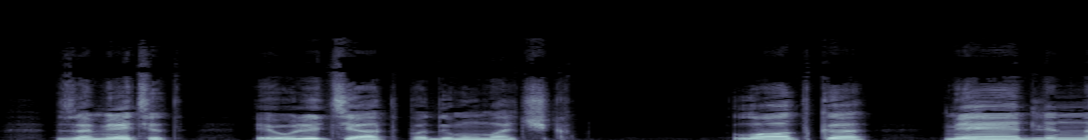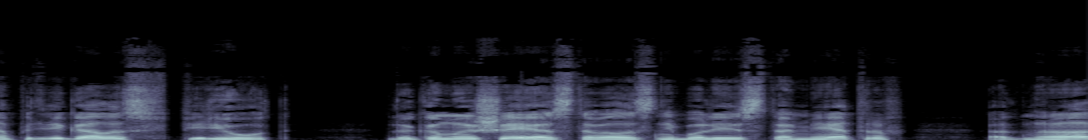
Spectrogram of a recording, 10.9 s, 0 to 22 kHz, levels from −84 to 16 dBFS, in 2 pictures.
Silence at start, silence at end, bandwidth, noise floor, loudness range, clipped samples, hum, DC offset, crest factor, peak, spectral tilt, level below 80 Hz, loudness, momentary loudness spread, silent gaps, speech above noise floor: 0.3 s; 0 s; 11 kHz; -79 dBFS; 1 LU; under 0.1%; none; under 0.1%; 16 dB; 0 dBFS; -5.5 dB/octave; -58 dBFS; -16 LUFS; 11 LU; none; 64 dB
